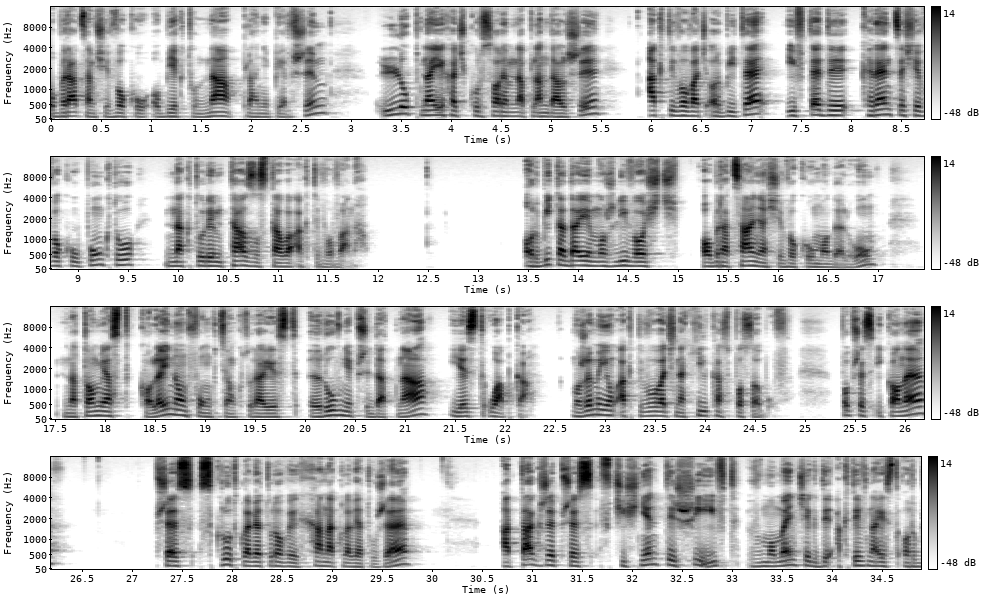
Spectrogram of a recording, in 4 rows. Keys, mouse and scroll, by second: 28.7 h.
